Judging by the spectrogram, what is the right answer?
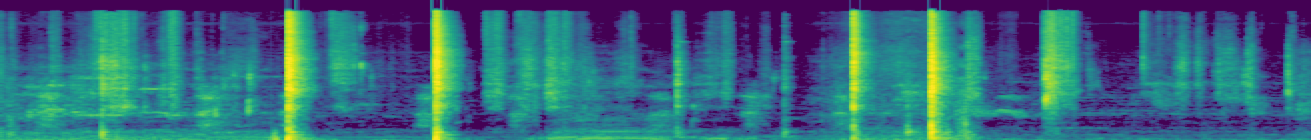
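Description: A large knife striking a husked mature coconut to crack its shell open: five sharp knocks over about eight seconds, the first two the loudest, with light handling knocks between.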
